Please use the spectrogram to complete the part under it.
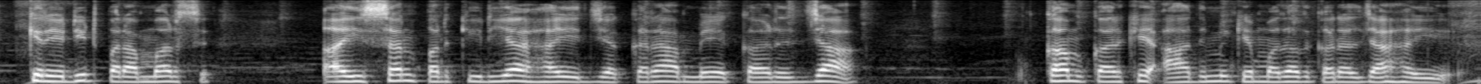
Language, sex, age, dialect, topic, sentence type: Magahi, male, 18-24, Southern, banking, statement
